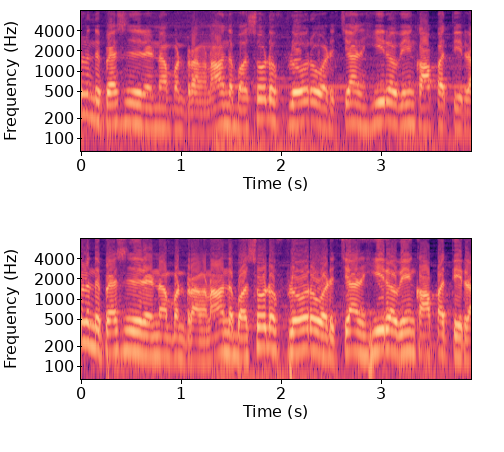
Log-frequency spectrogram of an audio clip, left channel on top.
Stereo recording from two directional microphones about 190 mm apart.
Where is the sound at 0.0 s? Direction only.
35° right (ahead or behind).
